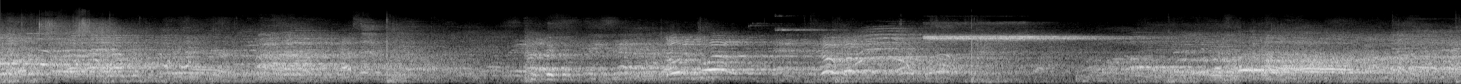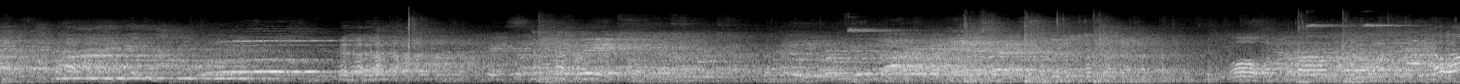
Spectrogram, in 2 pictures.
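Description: Young girls shout and call out to each other in a large echoing gym.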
